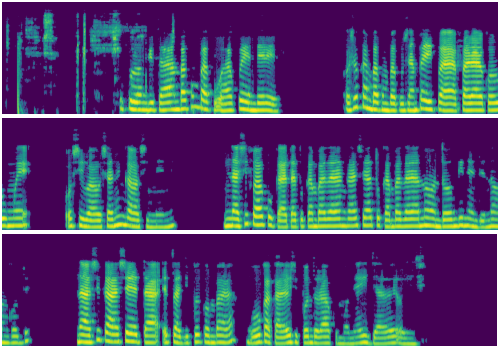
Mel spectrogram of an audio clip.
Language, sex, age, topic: Oshiwambo, female, 36-49, agriculture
